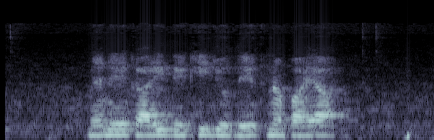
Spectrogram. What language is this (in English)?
Urdu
